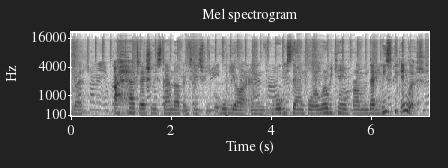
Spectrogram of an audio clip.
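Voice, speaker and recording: A woman's voice: medium pitch, normal speed. A young woman from Kenya, talking earnestly and reflectively in a casual interview at a community center. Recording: music playing under the voice.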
